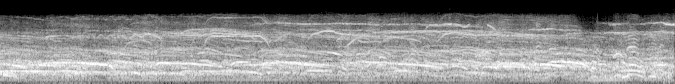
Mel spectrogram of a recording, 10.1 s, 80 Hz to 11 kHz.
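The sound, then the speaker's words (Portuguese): A large crowd in front of the Carmo barracks boos loudly at 18:39 as military vehicles begin to move, a sustained, dense, overwhelming roar of many voices that fills the whole stretch without pause. “Uma vaia tremenda da multidão.”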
